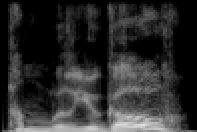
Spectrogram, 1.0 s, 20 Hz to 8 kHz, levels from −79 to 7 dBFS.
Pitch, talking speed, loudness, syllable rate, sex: 170 Hz, 245 wpm, -15 LUFS, 4.3 syllables/s, male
